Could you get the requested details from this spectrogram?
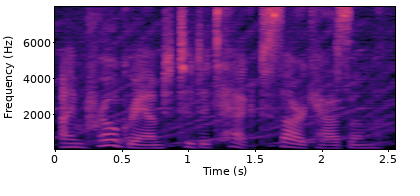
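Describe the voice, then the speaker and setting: A woman voicing a menacing ship computer in a science fiction audio drama, refusing with flat, formal courtesy. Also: fairly low pitch, slow, over music. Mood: coldly menacing. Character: eerily polite, menacing female rogue ship computer.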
